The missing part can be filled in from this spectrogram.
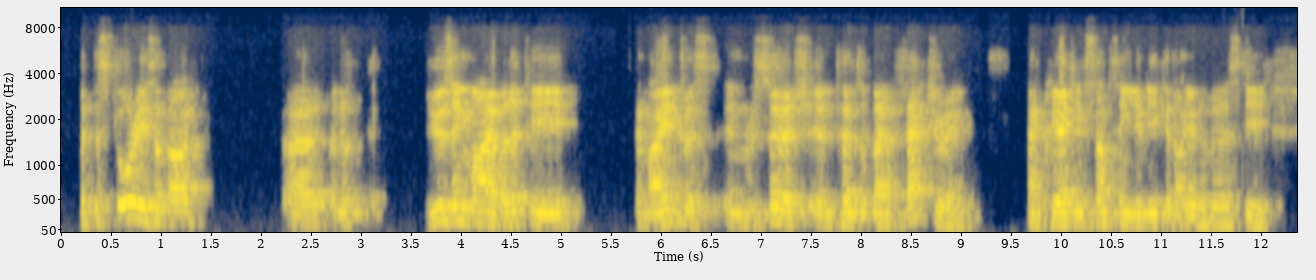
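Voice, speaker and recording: Ordinary pitch variation, long and frequent pauses, and audible room echo. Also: man, fairly high pitch for a man, moderate pace. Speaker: university researcher. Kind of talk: conference presentation. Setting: conference stage with audience. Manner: hesitant, with fillers and restarts.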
